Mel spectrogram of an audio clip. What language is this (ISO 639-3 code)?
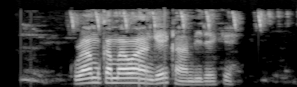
lug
